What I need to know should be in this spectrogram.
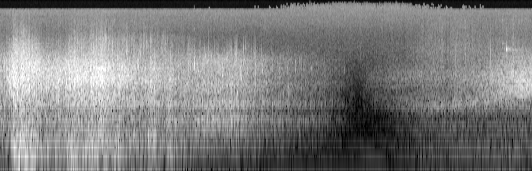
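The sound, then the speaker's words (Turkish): Heavy rain pounding steadily with a low rumble of thunder beneath it, loud at first, easing to a brief lull, then swelling again. “Yağmur hızlandı. Epeyce ıslanacağız herhalde.”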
